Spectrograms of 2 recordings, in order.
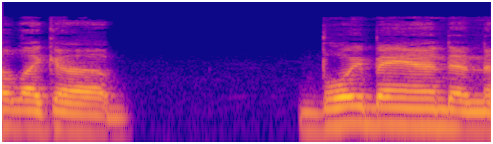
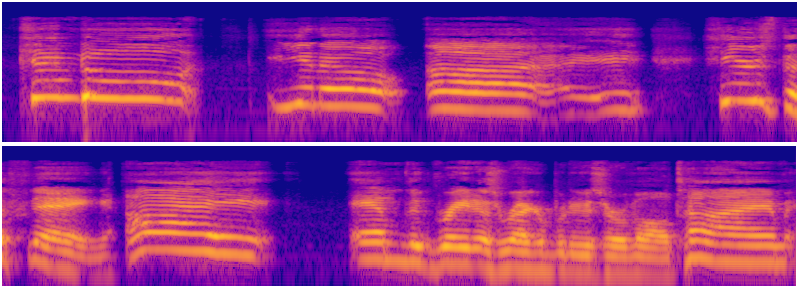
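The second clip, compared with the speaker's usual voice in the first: pompous boasting that starts high and settles down; Gustavo; 10 semitones higher than usual. Acted. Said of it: "record producer with a giant ego".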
